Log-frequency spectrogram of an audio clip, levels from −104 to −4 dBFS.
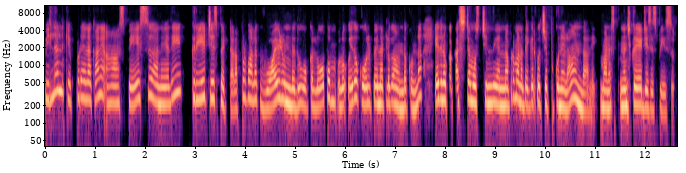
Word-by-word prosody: పిల్లలకెప్పుడైనా 270 Hz, -, -1 dB
కానీ 295 Hz, +3 st, -1 dB
ఆ 220 Hz, 0 st, -3 dB, 0.2 s
స్పేస్ 225 Hz, +5 st, -2 dB, 0.2 s
అనేది 210 Hz, +7 st, 0 dB, 0.3 s
క్రియేట్ 260 Hz, +2 st, +1 dB
చేసి 260 Hz, -2 st, +1 dB
పెట్టాలి. 180 Hz, -3 st, -4 dB
అప్పుడు 280 Hz, -, -5 dB
వాళ్ళకి 250 Hz, -4 st, -2 dB
వాయిడ్ 235 Hz, +8 st, +3 dB
ఉండదు. 200 Hz, -1 st, +3 dB
ఒక 190 Hz, +1 st, -7 dB
లోపం 230 Hz, +5 st, +1 dB, 0.2 s
లో 205 Hz, -, +2 dB, 0.2 s
ఏదో 270 Hz, -, +3 dB
కోల్పోయినట్లుగా 215 Hz, 0 st, +1 dB
ఉండకుండా 190 Hz, +6 st, -1 dB, 0.3 s
ఏదైనా 245 Hz, 0 st, +4 dB
ఒక 210 Hz, -, -9 dB
కష్టం 235 Hz, +3 st, +4 dB
ఒచ్చింది 220 Hz, +1 st, +2 dB
అన్నప్పుడు 200 Hz, +7 st, +1 dB
మన 220 Hz, -, +2 dB
దగ్గరకొచ్చి 215 Hz, 0 st, 0 dB
చెప్పుకునేలా 190 Hz, +2 st, 0 dB
ఉండాలి. 165 Hz, -5 st, -1 dB, 0.2 s
మన 180 Hz, -, +1 dB
స్ప్ -, -, -36 dB
నుంచి 195 Hz, -3 st, +3 dB
క్రియేట్ 200 Hz, -2 st, +3 dB
జేసే 175 Hz, -2 st, -3 dB
స్పేస్. 155 Hz, -3 st, -7 dB
215 Hz, 155 wpm, -23 LUFS, 195-250 Hz, 0.3 s, ఏదైనా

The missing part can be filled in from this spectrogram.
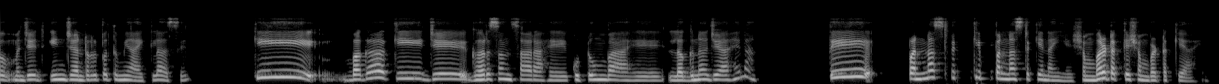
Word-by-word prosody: अ, -, -, +1 dB
म्हणजे 210 Hz, +2 st, 0 dB
in 225 Hz, +1 st, +3 dB
general 210 Hz, 0 st, +1 dB
पण 235 Hz, -, -3 dB
तुम्ही 210 Hz, -1 st, 0 dB
ऐकलं 180 Hz, +4 st, -5 dB
असेल, 195 Hz, +2 st, -8 dB, 0.7 s
की 335 Hz, +3 st, +4 dB, 0.4 s
बघा 270 Hz, +7 st, +4 dB
की 270 Hz, 0 st, 0 dB
जे 250 Hz, 0 st, +1 dB
घर-संसार 225 Hz, 0 st, +1 dB
आहे, 195 Hz, -1 st, -5 dB
कुटुंब 215 Hz, +1 st, 0 dB
आहे, 185 Hz, -2 st, -4 dB
लग्न 195 Hz, +4 st, +1 dB
जे 225 Hz, -, 0 dB
आहे 215 Hz, +5 st, -3 dB
ना, 365 Hz, -, -9 dB, 0.8 s
ते 355 Hz, +4 st, +4 dB, 0.4 s
50%-50% 270 Hz, -4 st, 0 dB
नाहीये. 180 Hz, -5 st, -5 dB
100%-100% 200 Hz, -, +2 dB
आहे. 155 Hz, 0 st, -15 dB
220 Hz, 125 wpm, -25 LUFS, 195-265 Hz, 0.8 s, की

